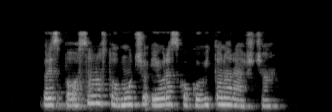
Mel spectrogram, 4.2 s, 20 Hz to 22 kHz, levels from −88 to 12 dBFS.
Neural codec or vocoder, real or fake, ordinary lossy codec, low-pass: none; real; none; none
